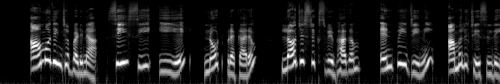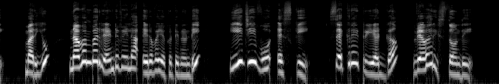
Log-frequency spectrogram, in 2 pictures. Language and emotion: Telugu, neutral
